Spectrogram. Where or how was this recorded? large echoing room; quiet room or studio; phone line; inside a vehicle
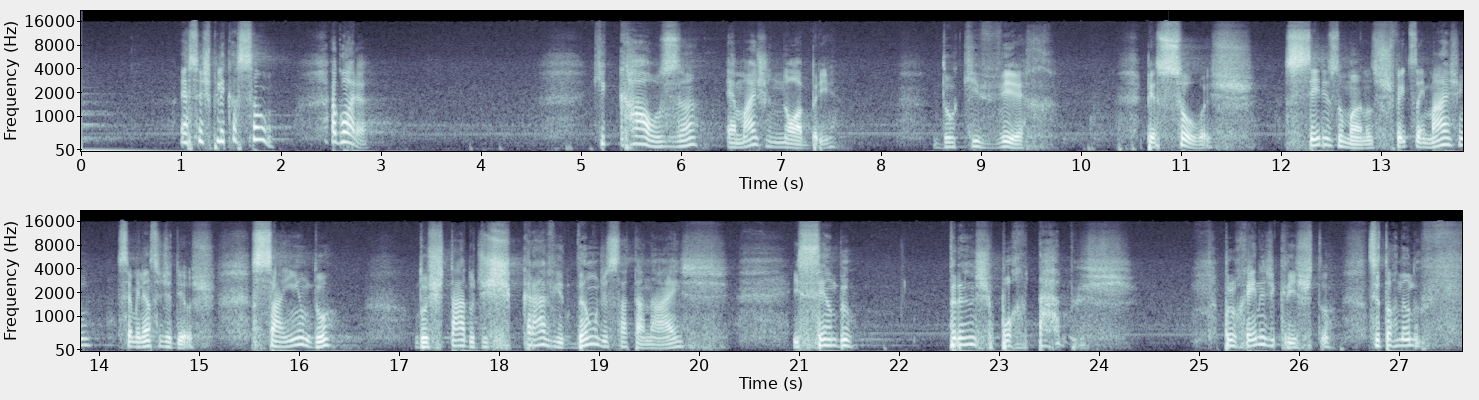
large echoing room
